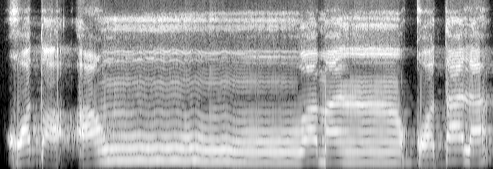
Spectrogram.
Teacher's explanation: کریں گے تو تب پڑھا جائے گا خطأً ومن قتل، نہیں، واؤ کے اوپر شاد ہو یا نہ ہو، جب رول لگ رہا ہے ادغام کا تو یہاں پہ واؤ کے ساتھ ملانا ہوگا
